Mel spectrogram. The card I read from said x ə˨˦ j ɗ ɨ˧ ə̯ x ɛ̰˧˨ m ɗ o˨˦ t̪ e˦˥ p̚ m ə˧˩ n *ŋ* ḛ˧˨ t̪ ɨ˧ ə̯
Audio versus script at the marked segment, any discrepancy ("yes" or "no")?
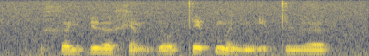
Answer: yes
